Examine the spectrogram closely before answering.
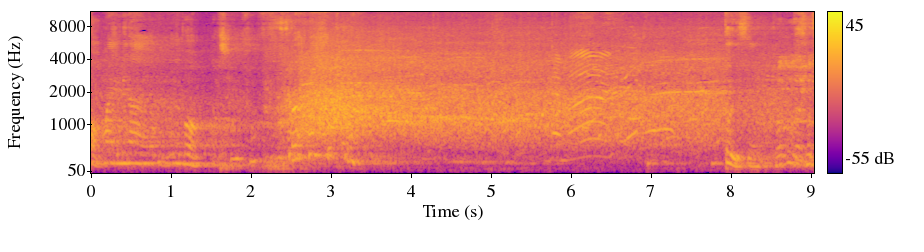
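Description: A young man speaks into a microphone over loudspeakers in a large echoing arena.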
